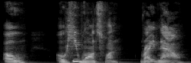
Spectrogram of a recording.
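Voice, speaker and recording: Excitable casual stream commentator. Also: takes it slowly, husky. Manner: excitable, slangy, voice jumps high when thrilled. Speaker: streamer commentating a video game league.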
